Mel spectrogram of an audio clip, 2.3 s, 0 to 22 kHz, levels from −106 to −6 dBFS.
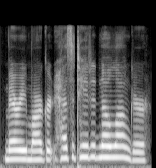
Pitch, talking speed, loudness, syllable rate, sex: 230 Hz, 130 wpm, -13 LUFS, 5.6 syllables/s, female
